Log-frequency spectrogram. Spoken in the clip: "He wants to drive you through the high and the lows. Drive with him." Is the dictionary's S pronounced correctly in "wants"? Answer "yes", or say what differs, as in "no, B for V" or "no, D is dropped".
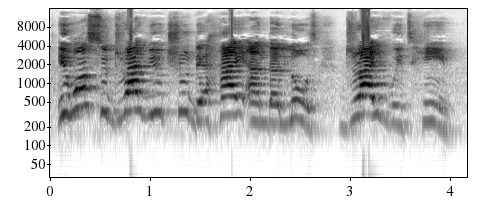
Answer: yes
